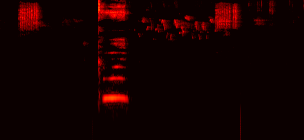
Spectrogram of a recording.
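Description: Small birds chirping in a quick run of short, high notes. About two seconds in comes one brief, high-pitched vocal note, the loudest sound here.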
